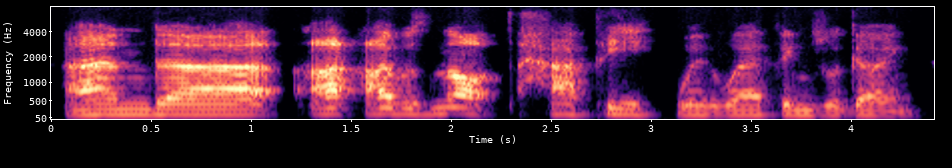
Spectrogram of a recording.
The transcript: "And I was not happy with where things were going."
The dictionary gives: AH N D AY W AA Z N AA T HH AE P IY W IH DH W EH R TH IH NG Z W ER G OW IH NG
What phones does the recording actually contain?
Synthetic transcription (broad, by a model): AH N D AY W AA Z N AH T HH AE P IY W IH DH W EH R TH IH NG Z W ER G OW IH NG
